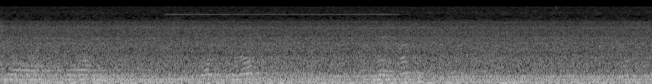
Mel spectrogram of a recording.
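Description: A loud, steady mechanical drone with a low hum, like machinery or ventilation running in the room, with faint voices talking under it.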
